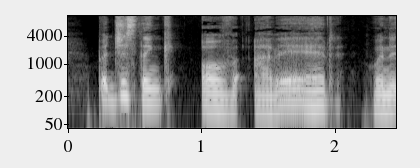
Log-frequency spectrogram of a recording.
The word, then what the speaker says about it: ver: and have a look the word bear which is spelled v-e-r means to see and it's often combined with ah in the phrase now it's quite easy to get this mixed up with another word in spanish which sounds exactly the same but it's spelled h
